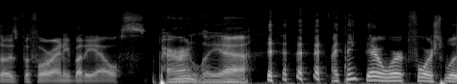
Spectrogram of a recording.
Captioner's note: laughter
